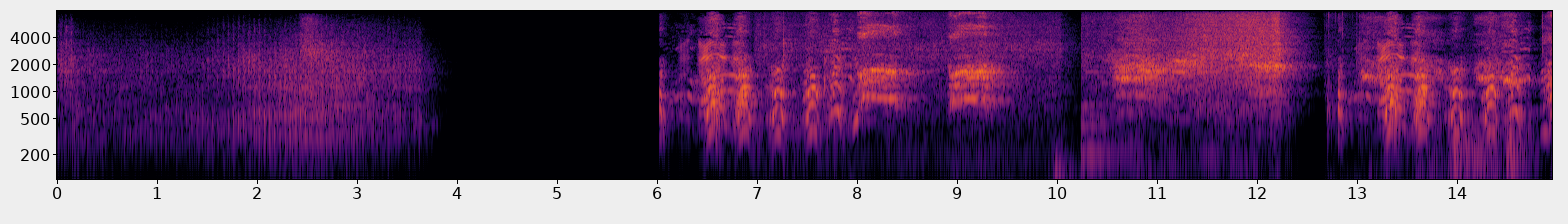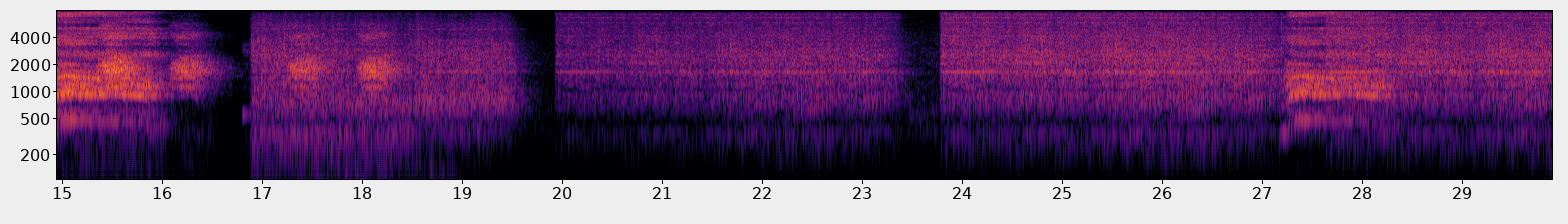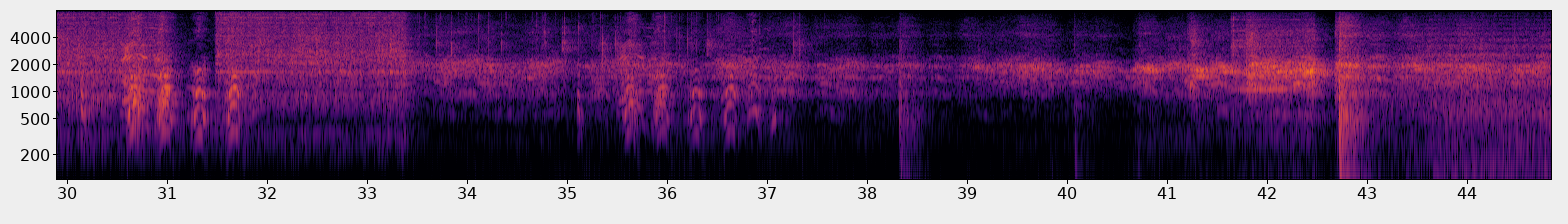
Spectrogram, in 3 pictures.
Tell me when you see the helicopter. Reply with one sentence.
You can hear the helicopter from 0.0 to 3.7 s, from 16.9 to 33.5 s and from 41.6 to 44.8 s.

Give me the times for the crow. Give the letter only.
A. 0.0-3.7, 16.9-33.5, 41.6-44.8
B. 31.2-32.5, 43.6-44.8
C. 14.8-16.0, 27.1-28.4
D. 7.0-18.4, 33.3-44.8
D.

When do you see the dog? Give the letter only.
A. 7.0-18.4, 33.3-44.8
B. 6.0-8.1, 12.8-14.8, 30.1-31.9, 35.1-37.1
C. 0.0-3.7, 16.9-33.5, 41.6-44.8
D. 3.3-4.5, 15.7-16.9
B.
